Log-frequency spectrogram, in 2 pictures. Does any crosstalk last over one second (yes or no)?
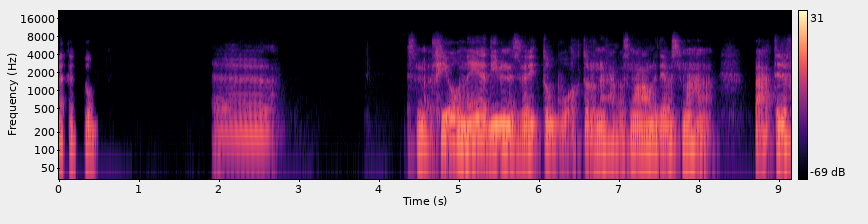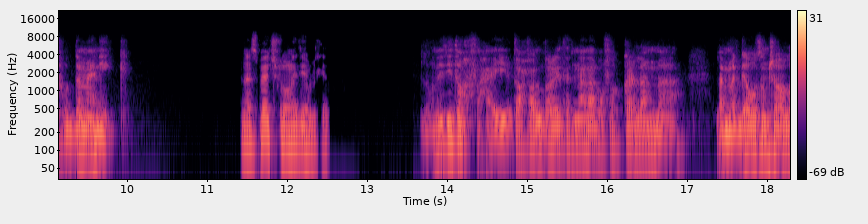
no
